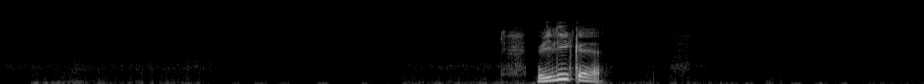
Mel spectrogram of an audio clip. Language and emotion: Russian, positive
